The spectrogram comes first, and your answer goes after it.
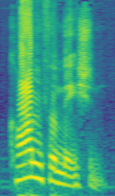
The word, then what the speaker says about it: confirmation: a confirmation for that the may gets a clear stress confirmation yes congratulation congratulation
